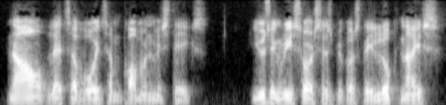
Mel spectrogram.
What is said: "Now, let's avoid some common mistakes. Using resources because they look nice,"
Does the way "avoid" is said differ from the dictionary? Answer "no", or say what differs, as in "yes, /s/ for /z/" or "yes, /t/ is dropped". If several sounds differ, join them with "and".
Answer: no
